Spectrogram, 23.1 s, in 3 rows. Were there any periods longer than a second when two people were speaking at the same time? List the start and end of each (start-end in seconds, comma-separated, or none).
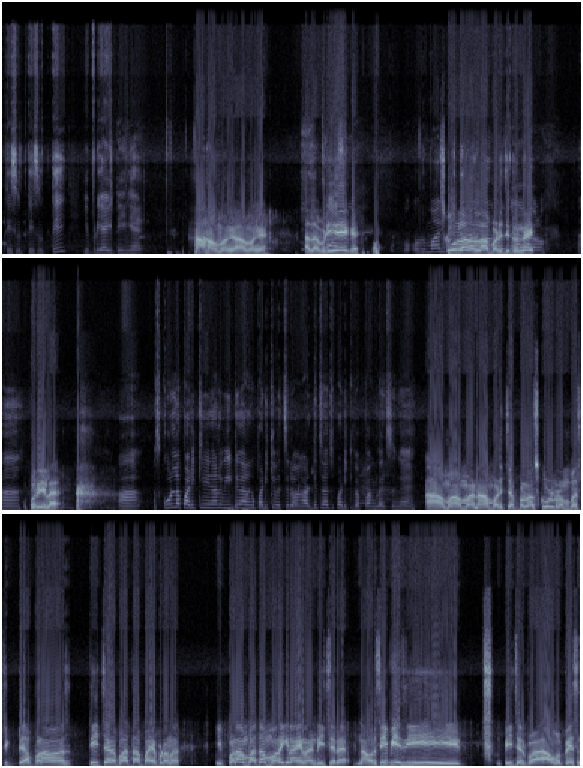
none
